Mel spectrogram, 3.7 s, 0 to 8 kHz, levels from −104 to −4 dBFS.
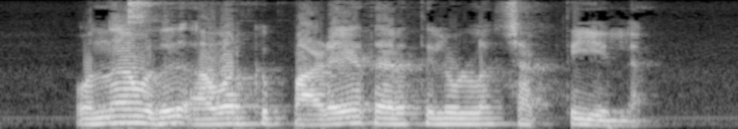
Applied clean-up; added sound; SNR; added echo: none; Tambourine; 14 dB; none.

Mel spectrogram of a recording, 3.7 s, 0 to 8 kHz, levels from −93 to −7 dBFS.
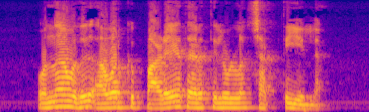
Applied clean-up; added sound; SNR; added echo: none; none; none; none.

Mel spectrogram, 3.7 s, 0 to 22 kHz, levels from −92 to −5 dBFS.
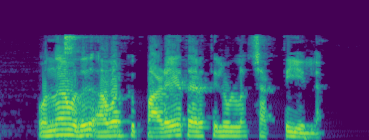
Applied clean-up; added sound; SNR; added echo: classical method spectral subtraction.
